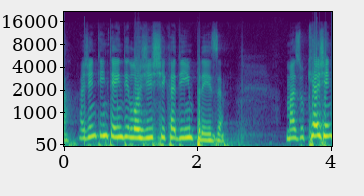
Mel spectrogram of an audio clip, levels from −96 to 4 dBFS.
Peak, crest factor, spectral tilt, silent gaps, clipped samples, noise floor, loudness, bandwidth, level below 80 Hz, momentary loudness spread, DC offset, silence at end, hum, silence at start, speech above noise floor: 0 dBFS; 12 dB; -7.5 dB/octave; none; 0.4%; -51 dBFS; -12 LUFS; 11 kHz; -26 dBFS; 11 LU; under 0.1%; 0 s; none; 0 s; 41 dB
